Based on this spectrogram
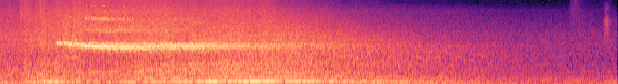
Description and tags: Car - Start fast in underground parking
A car starts fast in an underground parking - tires screeching - interior recording - Mono.
interior, start, tire, car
